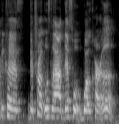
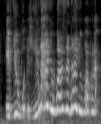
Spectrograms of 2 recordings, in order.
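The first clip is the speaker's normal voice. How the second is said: high, talking-over denial; insistent pitched-up scolding; mama yelling; 10 semitones higher, 4 dB louder than usual. Retold or imitated. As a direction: imitate mom cutting her child off. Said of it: "she's down hard yelling at me".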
